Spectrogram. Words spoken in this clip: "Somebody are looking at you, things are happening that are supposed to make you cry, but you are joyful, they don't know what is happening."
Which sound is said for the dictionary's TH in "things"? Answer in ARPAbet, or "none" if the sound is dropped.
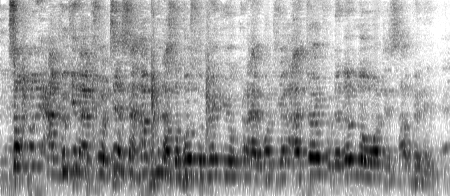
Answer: T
